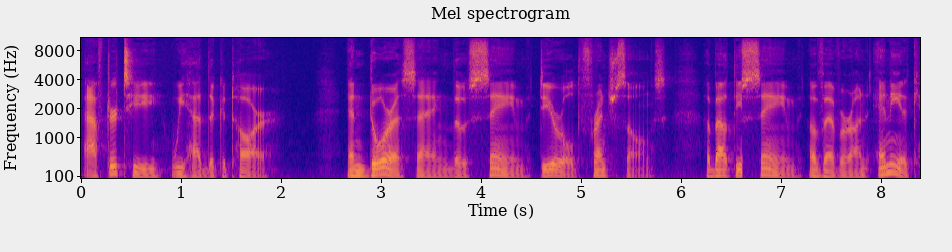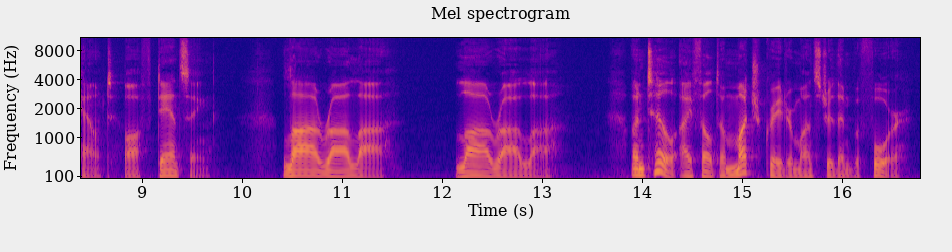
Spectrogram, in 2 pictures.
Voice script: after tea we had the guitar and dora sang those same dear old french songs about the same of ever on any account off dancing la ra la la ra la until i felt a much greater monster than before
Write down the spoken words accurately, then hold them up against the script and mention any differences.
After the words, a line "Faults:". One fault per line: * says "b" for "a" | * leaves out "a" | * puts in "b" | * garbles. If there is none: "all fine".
after tea we had the guitar and dora sang those same dear old french songs about the same of ever on any account off dancing la ra la la ra la until i felt a much greater monster than before
Faults:
all fine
